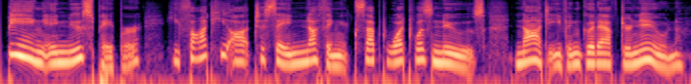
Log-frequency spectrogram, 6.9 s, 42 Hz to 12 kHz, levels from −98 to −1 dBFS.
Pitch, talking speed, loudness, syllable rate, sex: 185 Hz, 150 wpm, -18 LUFS, 3.9 syllables/s, female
